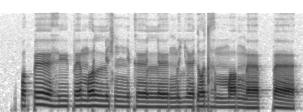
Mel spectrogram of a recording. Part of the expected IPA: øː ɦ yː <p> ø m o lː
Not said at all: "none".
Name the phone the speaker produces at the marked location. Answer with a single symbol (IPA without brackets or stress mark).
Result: p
